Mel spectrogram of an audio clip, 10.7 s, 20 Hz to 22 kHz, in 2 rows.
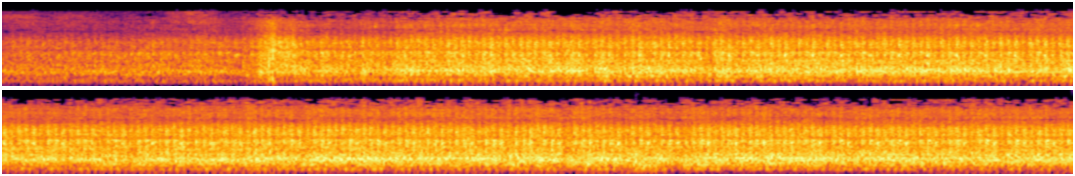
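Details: Peugeot/Citroën 1.6 HDi 9HX diesel at cold start idling rough and rattly with smelly unburnt-diesel smoke, fine when warm; new glow plugs, cleaned EGR valve and injector cleaner didn't help.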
